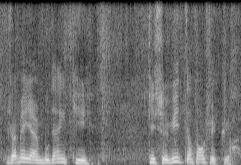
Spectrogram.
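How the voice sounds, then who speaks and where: A man speaks at a moderate pace. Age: 60s. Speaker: villager, pig butcher. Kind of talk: casual chat.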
